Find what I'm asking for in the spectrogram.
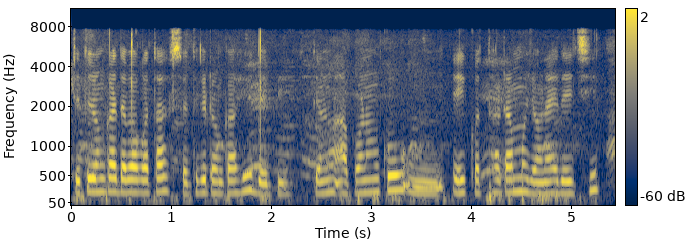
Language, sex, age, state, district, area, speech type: Odia, female, 18-30, Odisha, Subarnapur, urban, spontaneous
